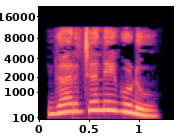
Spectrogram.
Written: ಗರ್ಜನೆಗುಡು

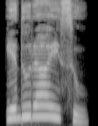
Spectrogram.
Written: ಎದುರಾಯಿಸು

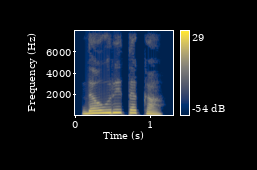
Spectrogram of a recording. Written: ದಾರಿದೆಗೆ

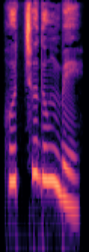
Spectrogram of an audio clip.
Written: ಹುಚ್ಚುತುಂಬೆ

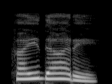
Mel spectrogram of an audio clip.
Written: ಕೈದಾರೆ

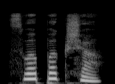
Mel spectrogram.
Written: ಸ್ವಪಕ್ಷ

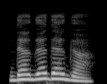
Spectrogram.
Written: ಥಕಥಾಕು

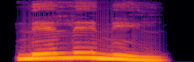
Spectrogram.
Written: ನೆಲೆನಿಲ್ಲು

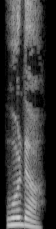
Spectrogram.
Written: ಓಡ

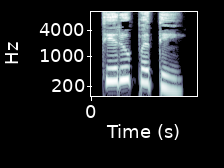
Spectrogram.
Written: ಧಾರಾಪಾತ

